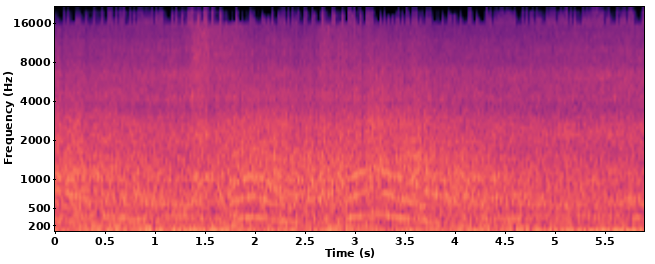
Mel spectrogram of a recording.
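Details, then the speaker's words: 1966 Chevrolet Chevelle SS V8 with GM 12-bolt rear, in excellent condition: quiet, deep, even rumble at idle with smooth rises and falls in pitch as the throttle is blipped, a bit of rumble under gas; sounds healthy. "you're going to hear that this thing sounds great it's quiet but yet when you give it the gas it does have a little bit of a Rumble to it"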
